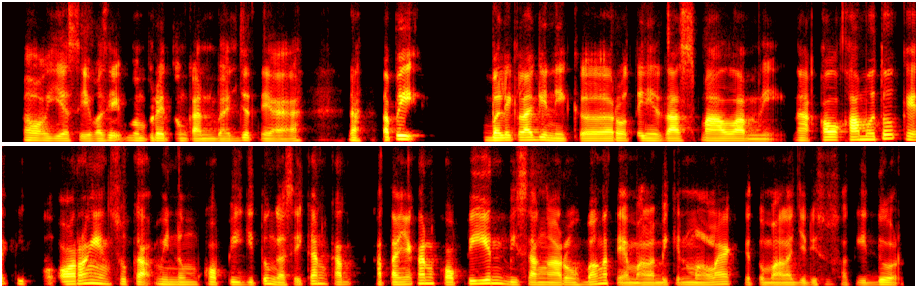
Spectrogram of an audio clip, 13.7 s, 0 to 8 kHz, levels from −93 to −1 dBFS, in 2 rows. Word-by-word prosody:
Oh, 130 -2 0
iya 115 - -1
sih, 110 - -3
pasti 120 +4 -1
memperhitungkan 115 -3 -1
budget 105 +1 -4
ya. 105 -2 -2 0.5
Nah, - - +1 0.2
tapi 200 - +8 0.6
balik 140 +1 +3
lagi 145 +1 +6
nih 115 -2 -2
ke - - -1 0.2
rutinitas 120 -1 +2
malam 120 -3 +5
nih. 100 - -9 0.2
Nah, 130 - +2
kalau 155 0 +6
kamu 160 +1 +6
itu 225 - 0
kayak 165 -3 0
tipe 150 -1 -13
orang 160 +6 +5
yang 155 - -6
suka 140 0 -1
minum 125 -1 -6
kopi 125 -1 -5
gitu 155 - -5
nggak, 110 -4 -3
sih? - - -7
Kan 155 0 +1
kat 130 0 -2 0.2
katanya 130 +1 0
kan 170 0 +4
kopi 170 +8 +1
bisa 125 -1 -5
ngaruh 115 0 0
banget 175 0 0
ya, 110 - 0
malah 105 +1 -2
bikin 115 +2 -9
melek 115 +5 -2
gitu, 105 - -13
malah 110 0 -1
jadi 105 -1 -9
susah 125 -4 -18
tidur. 110 +3 -4
125 Hz, 205 wpm, -24 LUFS, 115-140 Hz, 0.6 s, tapi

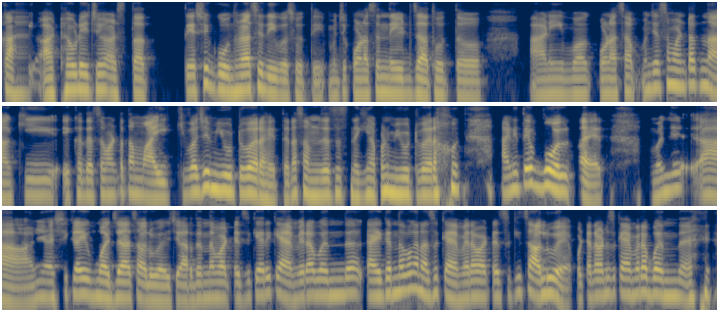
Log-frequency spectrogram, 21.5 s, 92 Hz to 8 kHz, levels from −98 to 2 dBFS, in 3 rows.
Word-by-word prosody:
काही 135 -3 -2
आठवडे 160 +3 +2
जे 165 - -2
असतात, 140 -3 -2 0.4
ते 150 - +2
असे 150 +7 0
गोंधळाचे 160 -1 +2
दिवस 130 -5 -2
होते. 115 -2 -9
म्हणजे 125 +3 -10
कोणाचं 130 +2 -3
नेट 135 -1 -1
जात 130 -1 +1
होतं 120 -2 -5 0.5
आणि 130 +1 -4
मग 135 +1 -5
कोणाचा 135 +2 -3
म्हणजे 165 +4 -4
असं 180 +4 -3
म्हणतात 200 0 0
ना, 175 -9 +1
की 150 -1 -6
एखाद्याचं 150 +1 -4
म्हणतात 155 +1 -4
ना, 165 - -1
माईक 135 -2 +2
किंवा 170 +3 +1
जे 205 +5 +3
म्यूटवर 175 -5 +4
आहेत, 125 -4 0
त्यांना 145 +4 -2
समजायचंच 150 -1 -1
नाही 145 -2 -4
की 155 - -5
आपण 175 +4 +1
म्यूटवर 160 -1 +2
आहोत 180 +6 0 0.4
आणि 175 +4 0
ते 250 - +10 0.2
बोलताहेत 180 - +6 0.5
म्हणजे 175 +8 -3 0.2
हां. 140 -5 +1
आणि 155 +5 -7
अशी 160 +4 -8
काही 185 0 +4
मजा 165 0 +4
चालू 155 -3 -1
व्हायची 140 0 -2
अर्ध्‍यान्न्‍या 155 +3 -2
वाटायचं 155 -1 -2
की 185 - -2
अरे 185 +2 -1
कॅमेरा 170 -1 +2
बंद 180 +1 -2 0.2
काही 175 0 +3
काहींना 195 +4 0
बघा 240 +1 +1
ना, 205 - +2
असं 185 +2 -3
कॅमेरा 160 -1 +2
वाटायचं, 170 0 -2
की 200 +3 -10
चालू 195 0 +4
आहे, - - +2
पण 150 - -6
त्यांना 165 +2 +1
वाटायचं 190 +2 -1
कॅमेरा 190 +2 +3
बंद 175 -2 -1
आहे. 160 +4 -4
160 Hz, 195 wpm, -24 LUFS, 140-175 Hz, 0.5 s, ते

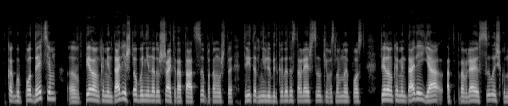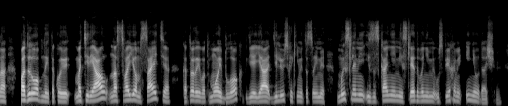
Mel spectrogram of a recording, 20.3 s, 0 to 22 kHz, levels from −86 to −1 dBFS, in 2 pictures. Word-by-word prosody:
как 150 -2 -1
бы 140 0 -5
под 165 +4 -1
этим, 205 -1 +1 0.2
э, 120 0 -3
в - - -29
первом 170 -3 +6
комментарии, 155 +6 +4
чтобы 160 -3 -1
не 155 0 -3
нарушать 150 0 +2
ротацию, 130 +3 +1
потому 135 -1 -6
что 125 -1 -7 0.2
"Твиттер" 155 -1 -3
не 145 +1 -5
любит, 140 -1 -4
когда 145 +1 -4
ты 150 - -6
вставляешь 145 0 -1
ссылки 145 -1 -9
в 130 - -11
основной 140 0 -6
пост. 135 0 -6 0.3
В - - -45
первом 170 -2 +4
комментарии 155 +4 +3
я 150 -3 +4
отправляю 140 +3 +1
ссылочку 160 -1 -6
на 135 -1 +1 0.3
подробный 165 -6 +5
такой 125 0 -1
материал 150 +7 +5
на 150 +3 +1
своем 160 0 0
сайте, 155 - +1 0.2
который 140 +2 -2
вот 120 -1 -9
мой 145 +1 0
блог, 120 - -3
где 125 +4 -4
я 135 0 +4
делюсь 135 +8 -7
какими-то 135 -2 -11
своими 125 -2 -7 0.2
мыслями, 170 +2 -4
изысканиями, 145 +3 -3
исследованиями, 140 -1 -3
успехами 140 +2 -8
и 160 - -9
неудачами. 95 - -8
145 Hz, 155 wpm, -28 LUFS, 135-155 Hz, 0.3 s, первом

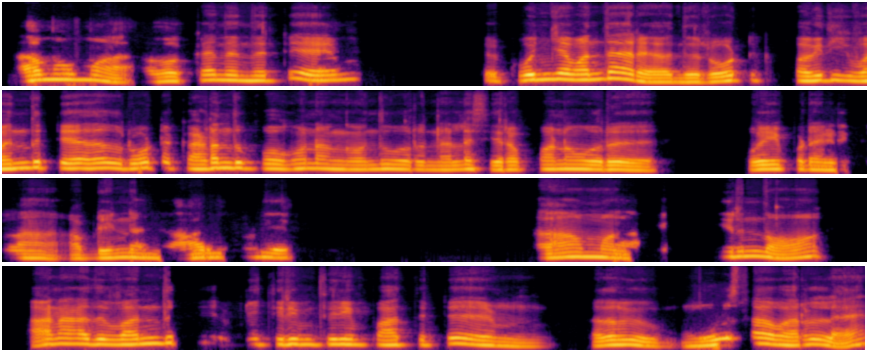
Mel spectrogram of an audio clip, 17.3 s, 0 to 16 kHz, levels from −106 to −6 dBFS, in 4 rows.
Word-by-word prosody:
ஆமாமா. 200 -2 +2 0.3
உட்கார்ந்து 190 +5 0
இருந்துட்டு 175 +5 -1 0.9
அ - - -2
கொஞ்சம் 205 +1 +6
வந்தாரு. 215 - +4
அந்த 130 0 +1
ரோட் 170 +4 +1 0.2
பகுதிக்கு 175 +1 +2
வந்துட்டு, 195 +2 +1
அதாவது 185 0 +2
ரோட்ட 200 +2 0
கடந்து 195 +5 +3
போகுன்னு 170 +1 -1
அங்க 155 -2 -1
வந்து 155 +3 -1
ஒரு 145 -1 -4
நல்ல 145 +3 -1
சிறப்பான 145 +3 -1
ஒரு 145 -1 +4 0.6
புகைப்படம் 150 -3 +1
எடுக்கலா 135 0 -7 0.2
அப்பிடின்னு 135 +5 -1 0.2
ஆர்வத்தோடு 145 0 -3 1.4
ஆமா. 165 -3 +2 0.6
இருந்தோம். 165 -6 0 0.5
ஆனா 205 - +1
அது 185 -1 +3
வந்துட்டு 215 +5 -1
இப்டி 280 - -15
திரும்பி, 180 -1 +1
திரும்பி 180 -2 +1
பார்த்துட்டு 165 +4 -1 0.2
ம் 115 - -5 0.3
அதாவது 165 +3 +3 0.3
முழுசா 200 +7 +2
வரல. 155 0 +2
165 Hz, 130 wpm, -24 LUFS, 150-190 Hz, 1.4 s, கொஞ்சம்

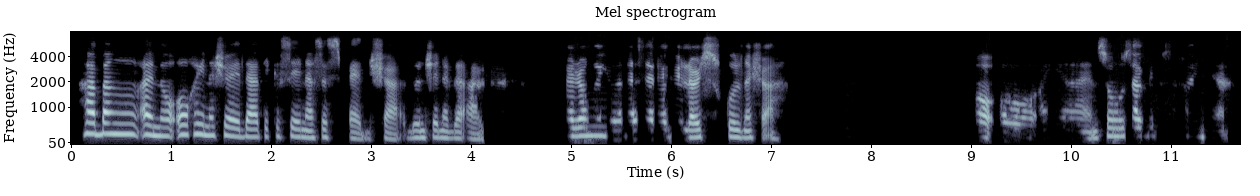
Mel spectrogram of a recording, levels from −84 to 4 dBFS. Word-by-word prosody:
habang 280 -2 +5
ano 235 -4 +4 0.2
okey 275 0 0
na 240 - +1
siya 225 -4 +2
dati 205 0 +2
kasi 210 0 -5
nasa 185 +1 -2
SPED 165 -5 -5
siya 150 -3 0
dun 180 +1 -5
siya 185 -2 -1
nag-aaral 170 -1 -4 0.8
pero 225 +1 +2
ngayon 225 -3 -4
nasa 215 +1 -3
regular 195 -2 +2
school 200 -2 0
na 180 - 0
siya. - - -4 2.0
Oo, 190 -2 0 0.4
ayan 175 -1 -10
so 220 - 0 0.2
sabi 225 -1 +1
ko - - -37
sa - - -32 0.4
kanya. - - -10
210 Hz, 140 wpm, -23 LUFS, 185-230 Hz, 2.0 s, habang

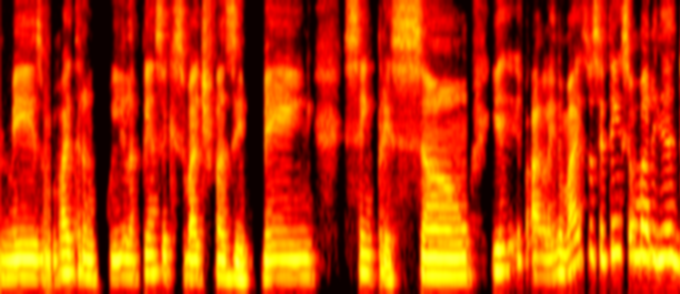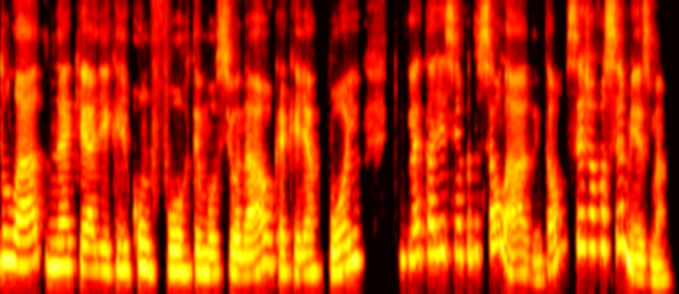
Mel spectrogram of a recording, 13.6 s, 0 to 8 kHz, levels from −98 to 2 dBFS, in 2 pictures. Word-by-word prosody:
mesma, 125 +1 +3
vai 150 +4 +2
tranquila, 130 -2 -2
pensa 150 0 -1
que 145 - -10
isso - - -4
vai 125 0 +3
te 125 - 0
fazer 120 -4 +1
bem, 130 +1 0 0.3
sem 150 -2 -2
pressão. 130 +1 +2 0.2
E 165 +1 +2
e, - - -6
além 135 -1 -2
do 155 - 0
mais, 220 +9 0
você 270 -3 -1
tem 300 +3 -1
seu 290 - 0
marido 270 -2 +2
do 250 +1 +5
lado, 225 +1 +3
né, 200 0 +3
que 200 -2 0
é, - - +5
ali, 175 0 -1
aquele 175 +2 -2
conforto 165 -3 0
emocional, 150 +5 +1
que 200 - -7
é - - +2
aquele 150 -1 -2
apoio, 160 +9 0 0.3
que 250 - -9
vai 260 +2 -2
tá 295 - -4
ali 305 +1 -2
sempre 295 0 -3
do 305 - -6
seu 195 -11 0
lado, 145 -2 -1
então 185 - -5
seja 360 -1 -1
você 355 +2 +1
mesma. 115 -6 +1
155 Hz, 205 wpm, -22 LUFS, -, 0.3 s, do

